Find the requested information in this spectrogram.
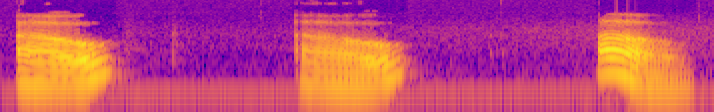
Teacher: teeth move from the o sound to the uh sound quickly you will find that you move from a more open position to a more closed position as you make the sound your lips are rounded for this sound o o o here's o in the beginning of some words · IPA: /əʊ/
